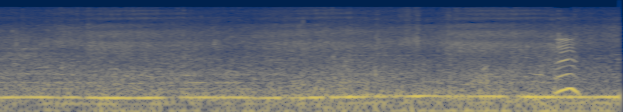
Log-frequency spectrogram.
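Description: A personal watercraft's engine runs steadily, driving a flyboard's water jet: a constant drone over wind and surf noise.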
